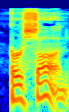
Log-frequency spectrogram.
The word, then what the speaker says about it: Kherson: I obviously wanted to get your take, was that the Ukrainian people have taken back Kherson, as you taught me to pronounce it.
